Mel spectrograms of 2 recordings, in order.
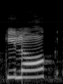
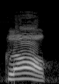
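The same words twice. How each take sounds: First: "clock" broken into ki-lock; wrong pronunciation. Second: "clock" in one syllable, kl blended; correct pronunciation. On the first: Teacher rejecting a mistake, two-syllable "clock" as ki-lock. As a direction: add a short i inside "clock" after the k. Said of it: "It is not clock". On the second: Teacher correcting learners, blended one-syllable "clock". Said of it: "it is clock". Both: Shown as a demonstration.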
